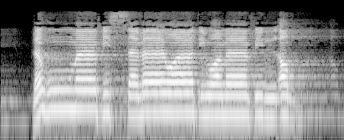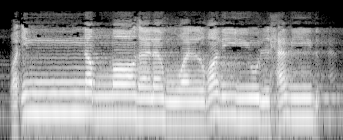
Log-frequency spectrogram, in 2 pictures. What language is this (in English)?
Arabic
